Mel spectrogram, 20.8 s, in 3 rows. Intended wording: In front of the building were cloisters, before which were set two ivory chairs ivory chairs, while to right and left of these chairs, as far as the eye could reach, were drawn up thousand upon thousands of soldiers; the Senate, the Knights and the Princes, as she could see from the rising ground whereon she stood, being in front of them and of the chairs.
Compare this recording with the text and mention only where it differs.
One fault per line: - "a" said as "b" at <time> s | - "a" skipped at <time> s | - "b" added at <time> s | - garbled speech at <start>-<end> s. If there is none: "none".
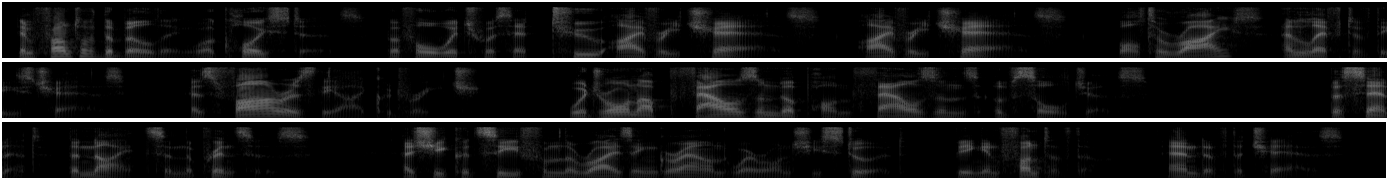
none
